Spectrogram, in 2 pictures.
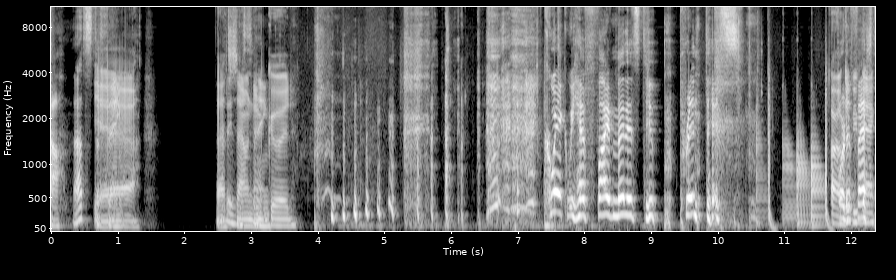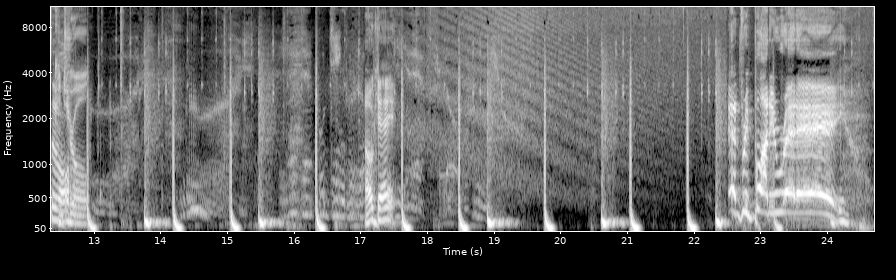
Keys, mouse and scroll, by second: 1.0 click, 3.2 click, 6.5 shift+scroll up 2, 7.5 shift+scroll up 2, 8.1 shift+scroll up 2, 9.4 click, 10.2 space, 13.4-14.7 shift+scroll down 3.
